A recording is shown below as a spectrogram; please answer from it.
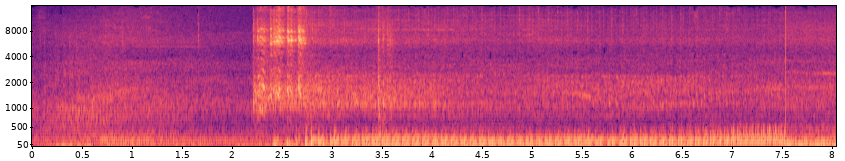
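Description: Triumph Bonneville T120's parallel-twin engine ticking over, then getting clearly louder as the bike pulls away about two and a half seconds in, just after a brief rush of noise. It then runs steadily under throttle, and the note shifts near the end.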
